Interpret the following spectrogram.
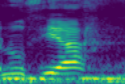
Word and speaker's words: Nucía: carretera que viene desde la Nucía, acento en la I.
